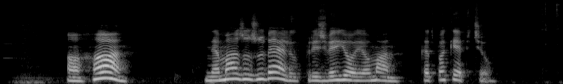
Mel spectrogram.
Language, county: Lithuanian, Panevėžys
